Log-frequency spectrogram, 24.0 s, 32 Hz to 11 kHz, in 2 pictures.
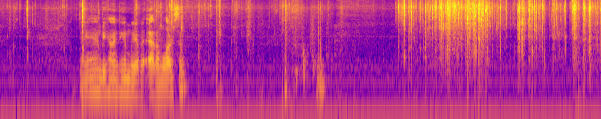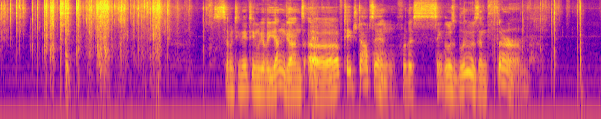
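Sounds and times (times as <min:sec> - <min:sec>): wrapper tearing and crinkling: 0:07.9 - 0:15.5.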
